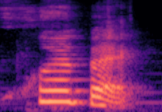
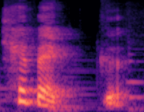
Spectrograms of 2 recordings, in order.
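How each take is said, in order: First: It is said with an English pronunciation. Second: It is said with a French pronunciation. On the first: "is an English pronunciation" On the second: "the French pronunciation is"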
